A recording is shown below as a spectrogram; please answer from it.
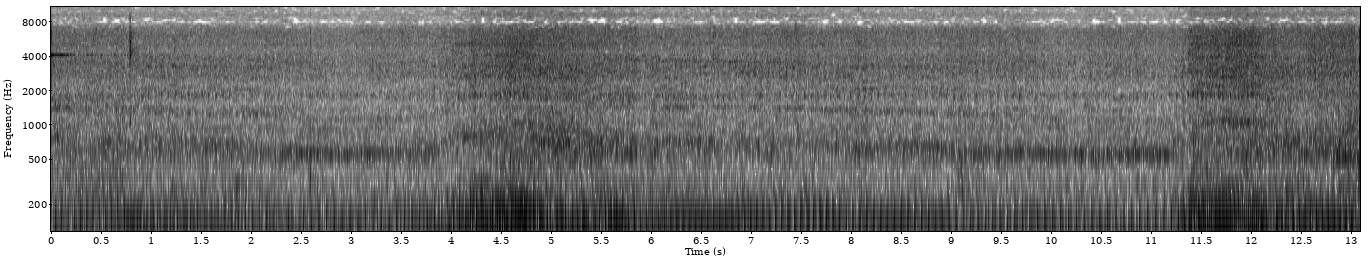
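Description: A motorbike's engine idles steadily and close in an empty office parking lot, with two brief swells of revving partway through and near the end.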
